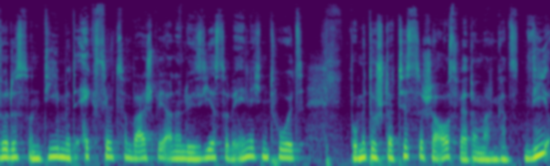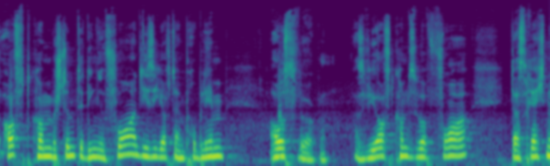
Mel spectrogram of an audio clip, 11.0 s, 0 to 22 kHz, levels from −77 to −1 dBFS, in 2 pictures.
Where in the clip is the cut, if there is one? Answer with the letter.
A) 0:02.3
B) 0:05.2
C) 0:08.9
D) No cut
B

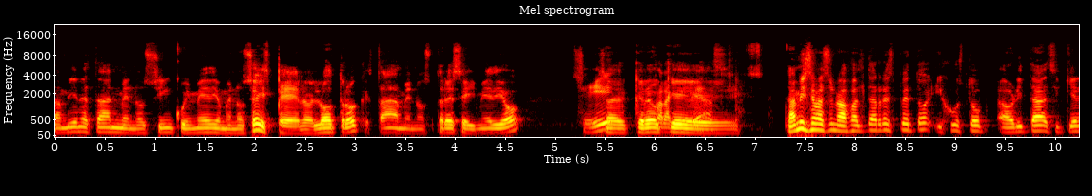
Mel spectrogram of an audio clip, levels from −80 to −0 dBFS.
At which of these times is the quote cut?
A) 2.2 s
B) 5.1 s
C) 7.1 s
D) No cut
C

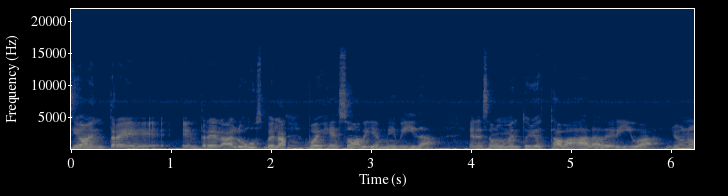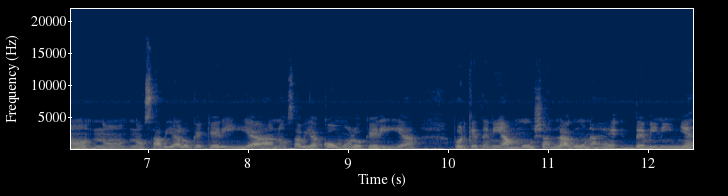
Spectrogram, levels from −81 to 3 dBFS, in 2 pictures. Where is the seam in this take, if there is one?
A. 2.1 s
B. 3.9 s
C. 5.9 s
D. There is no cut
A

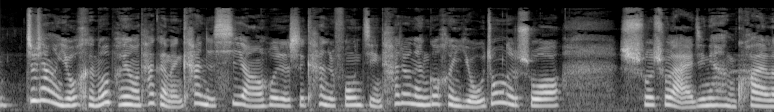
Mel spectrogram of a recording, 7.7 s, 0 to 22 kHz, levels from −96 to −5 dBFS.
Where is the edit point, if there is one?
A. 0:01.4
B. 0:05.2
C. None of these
C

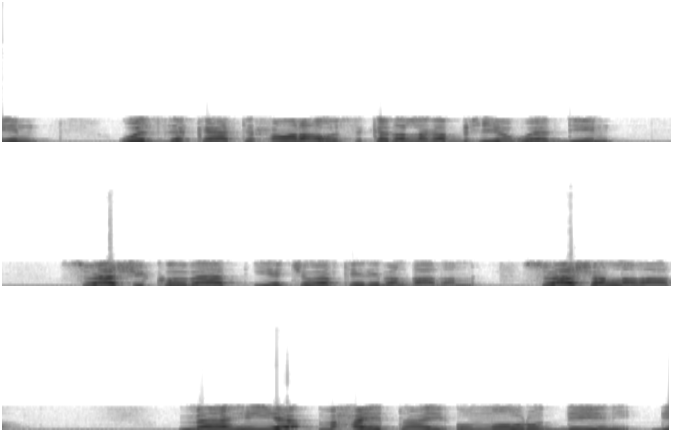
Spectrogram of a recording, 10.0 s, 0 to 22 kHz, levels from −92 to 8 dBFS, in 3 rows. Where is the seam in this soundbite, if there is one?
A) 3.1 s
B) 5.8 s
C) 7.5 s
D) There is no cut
B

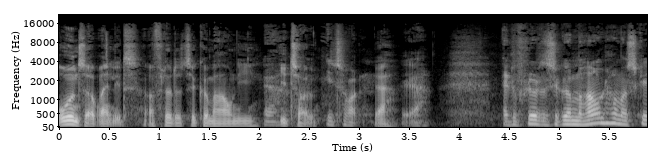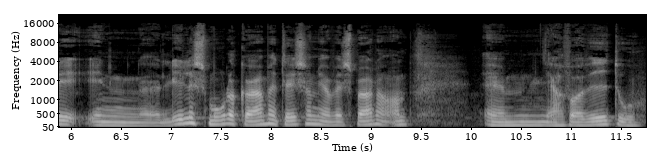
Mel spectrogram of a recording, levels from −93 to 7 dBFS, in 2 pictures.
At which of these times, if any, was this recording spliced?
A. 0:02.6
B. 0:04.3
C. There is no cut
A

